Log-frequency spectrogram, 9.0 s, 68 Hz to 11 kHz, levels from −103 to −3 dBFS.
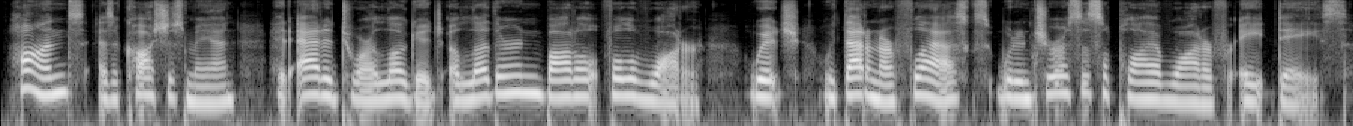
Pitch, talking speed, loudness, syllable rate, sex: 215 Hz, 215 wpm, -21 LUFS, 5.5 syllables/s, female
